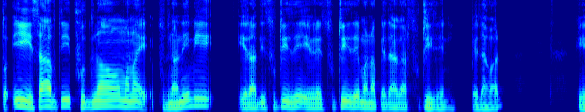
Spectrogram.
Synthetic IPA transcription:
t̪oːʔiːɦɪsaːbt̪iːpʰʊd̪naːmːnaːpʰʊd̪naːnĩːbiː | eːɾaːd̪iːsʊʈʰiːseːeːʋɾaːsʊʈʰiːseːmanãːpeːd̪aːɡaɾsʊʈʰiːsḛːnĩːpeːd̪aːʋaːɾ | ke

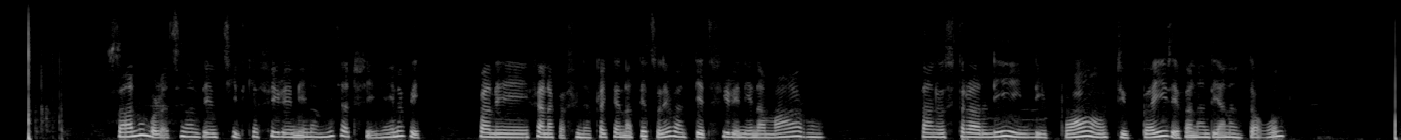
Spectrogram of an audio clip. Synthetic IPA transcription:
z̥anumbalət͡sinand̪enit͡sid̪ikʲəfiɾenenəmint͡saʈ͡ʂi̥z̥enenake | falefianakəv̥inakajkʲanat̪et̪izanefanit̪et̪i̥fiɾenenəmaɾu | t̪anast̪ralilib̥ɑ̃d̪̥ib̥ejizefənand̪eananit̪aoni̥

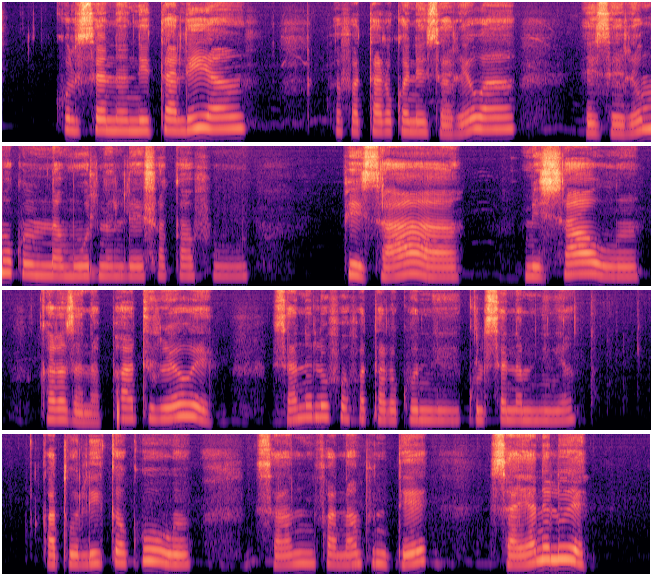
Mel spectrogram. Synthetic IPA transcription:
kʰulusenənit̪alia | fafant̪aɾakanazaɾewa | azaɾewmakunamuɾinənlesakafu | piza | misau | kaɾazanapʰat̪irewe | z̥analufafant̪aɾakonikulusanaminiɲa | kat̪olikakʰu | z̥aninifanampinid̪e | z̥ajanalue

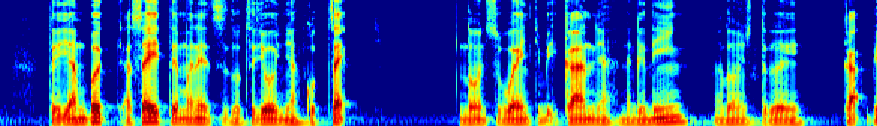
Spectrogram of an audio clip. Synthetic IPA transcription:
t̪ɨjambɨkʲa̰sejt̪emanet͡sd̪ut͡sɨdʲuɲɲahkut͡setʲ | d̪unt͡swent̪ʲbḭʔkanjahnɨɡɨniɲ | had̪unt͡ʃt̪ɨɡɨ | ka̰ʔpʲ

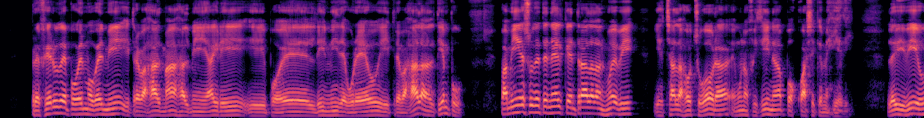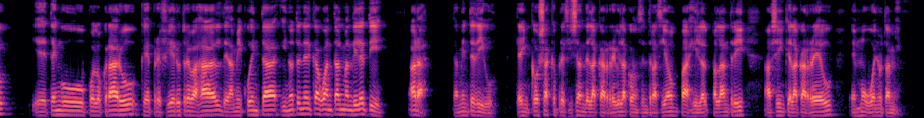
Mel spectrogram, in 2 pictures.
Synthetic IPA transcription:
pɾe̞fje̞ɾuðe̞po̞elmo̞β̞e̞lmiːt̪ɾe̞β̞aɦalmasalmiajɾiːpo̞eld̪ilmiðe̞ɣuɾe̞oit̪ɾe̞β̞a̰halalt̪je̞mpu | pamĩe̞suðe̞t̪e̞ne̞lkent̪ɾalalanwe̞β̞i | ie̞t͡ʃalaso̞t͡ʃuo̞ɾaḛŋunaofiθinapo̞hkwasike̞me̞hje̞̰ðḭ | leβiβiu | et̪e̞ŋɡupo̞lo̞kɾaɾuke̞pɾe̞fje̞ɾut̪ɾe̞β̞aɦald̪eamikwe̞nt̪aino̞t̪e̞ne̞lkeaɣwant̪almãnd̪ile̞t̪i | aɾa | t̪amje̞nt̪e̞ð̞iɣ̞u | keajŋko̞sahke̞pɾe̞θisand̪e̞lakare̞wilako̞n̟θe̞nt̪ɾaθjo̞mpaɦilalpalant̪ɾi | a̰siŋke̞lakare̞w | e̞̰ɦmuβwe̞nut̪amje̞ŋ

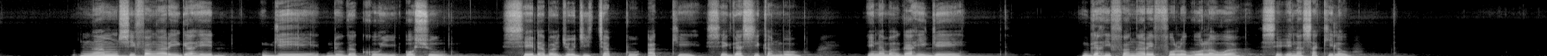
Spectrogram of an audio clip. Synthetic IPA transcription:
ŋamsifaŋaɾiɡaɦi | ɡeduɡakʰoiosu | sedabad͡ʒod͡ʒit͡ʃapːuakʰeseɡasikambo | enabaɡaɦiɡe | ɡaɦifaŋaɾefoloɡolaua | seʔenasakʰilau

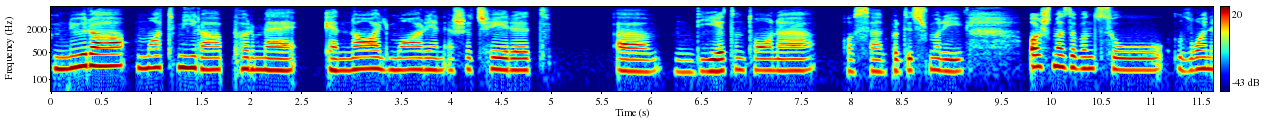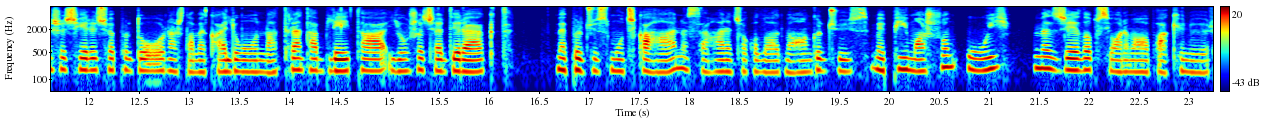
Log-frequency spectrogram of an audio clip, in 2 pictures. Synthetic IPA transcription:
mənyɾamat̪əmiɾapʰəɾmɛ | ɛnalmaɾjɛnɛʃət͡ɕɛɾit̪ | nd̪ijɛt̪ənt̪ʰɔnɛ | ɔsɛnəpəɾd̪it̪ʃməɾi | əʃt̪mɛzəvənd̪sulˠɔjnɛʃət͡ɕɛɾit̪̚t͡ʃəɛpəɾd̪ɔ̰ɾənaʃt̪amɛkʰalunːat̪ɾɛnt̪ablɛt̪ajɔʃət͡ɕɛɾd̪iɾɛkt̪ | mɛpəɾd͡ʑysmut͡ʃə̥kaɦanɔsɛɦanɛt͡ʃɔkɔlˠat̪mɛɦaŋɡəɾd͡ʑysmɛpimaʃumuj | mɛz̬zd͡ʑɛðˠɔpsiɔnɛmɛməpakynyɾ

